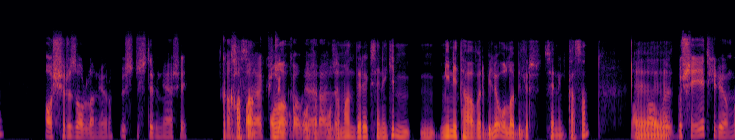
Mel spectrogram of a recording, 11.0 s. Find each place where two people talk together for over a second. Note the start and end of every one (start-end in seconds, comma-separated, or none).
3.4-5.1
